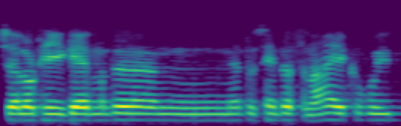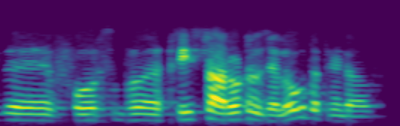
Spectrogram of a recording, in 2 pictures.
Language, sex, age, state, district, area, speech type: Dogri, male, 30-45, Jammu and Kashmir, Reasi, urban, conversation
